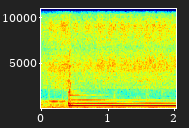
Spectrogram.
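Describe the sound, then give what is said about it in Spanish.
A peace bell rings in memory of the Hiroshima atomic bombing victims. It is struck once, then a low, sustained tone with a higher overtone hums on steadily without fading much. “Hoy esta campana de la paz sonaba en recuerdo de las víctimas 80 años después.”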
